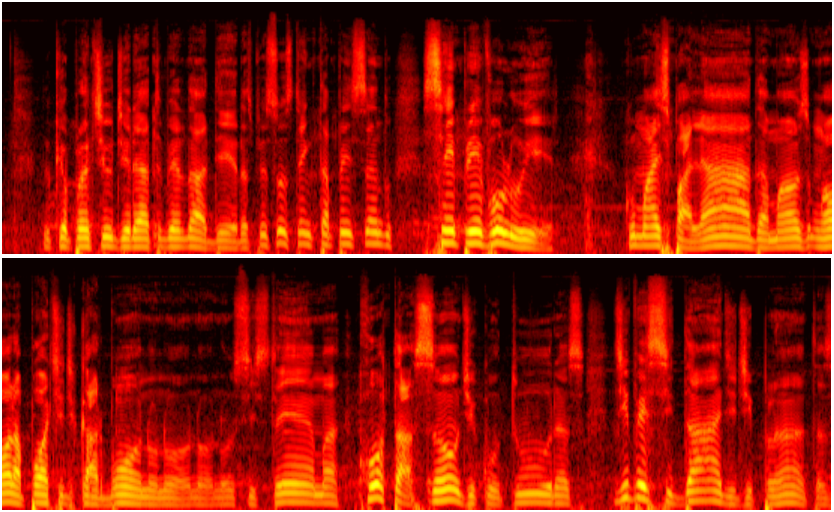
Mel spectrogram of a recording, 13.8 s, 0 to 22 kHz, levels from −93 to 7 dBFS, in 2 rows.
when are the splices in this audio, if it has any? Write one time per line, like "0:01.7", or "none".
0:09.8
